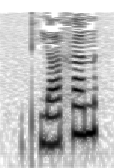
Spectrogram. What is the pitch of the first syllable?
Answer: rising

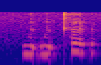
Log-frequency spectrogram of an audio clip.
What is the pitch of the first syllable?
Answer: high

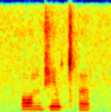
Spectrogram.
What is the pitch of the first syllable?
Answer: high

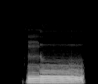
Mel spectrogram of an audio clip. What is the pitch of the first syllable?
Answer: low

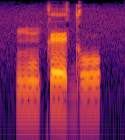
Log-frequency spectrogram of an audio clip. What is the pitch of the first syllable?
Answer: low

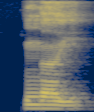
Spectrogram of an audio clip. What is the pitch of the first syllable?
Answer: low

